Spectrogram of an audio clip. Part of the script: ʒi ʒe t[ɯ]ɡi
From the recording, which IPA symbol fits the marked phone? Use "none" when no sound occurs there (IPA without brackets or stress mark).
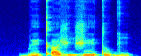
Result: ʊ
